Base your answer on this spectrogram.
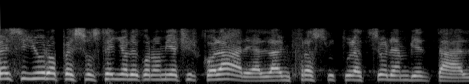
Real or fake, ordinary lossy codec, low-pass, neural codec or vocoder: real; Opus, 16 kbps; 5.4 kHz; none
